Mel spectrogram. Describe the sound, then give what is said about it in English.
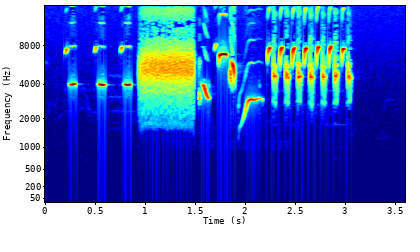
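A song sparrow sings a full song: three clear introductory notes, a brief buzzy trill, a few varied slurred notes, then a rapid series of bright chips ending the phrase. “In other words, if one song is a hit during the breeding season, these sparrows keep singing it.”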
